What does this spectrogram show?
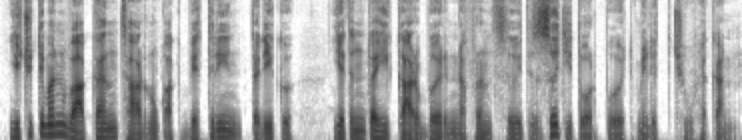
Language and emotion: Kashmiri, neutral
